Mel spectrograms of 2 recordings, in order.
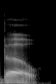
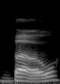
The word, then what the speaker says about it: bow: It could be pronounced bo rhyming with go. That's the verb meaning to bend at the waist like showing respect. And it can be pronounced bow rhyming with now or cow.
